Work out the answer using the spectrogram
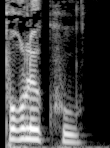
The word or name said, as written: pour le coup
